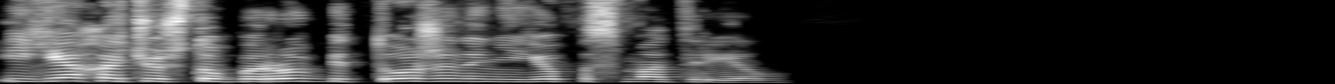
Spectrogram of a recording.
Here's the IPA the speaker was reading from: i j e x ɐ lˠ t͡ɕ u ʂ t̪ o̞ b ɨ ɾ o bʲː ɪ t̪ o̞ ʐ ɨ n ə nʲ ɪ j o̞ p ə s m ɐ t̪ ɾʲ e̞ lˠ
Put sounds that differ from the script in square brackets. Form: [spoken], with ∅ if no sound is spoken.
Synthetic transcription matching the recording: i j [a] x ɐ [∅] t͡ɕ u ʂ t̪ o̞ b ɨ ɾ o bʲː ɪ t̪ o̞ ʐ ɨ n ə nʲ ɪ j o̞ p ə s m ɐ t̪ ɾʲ e̞ lˠ

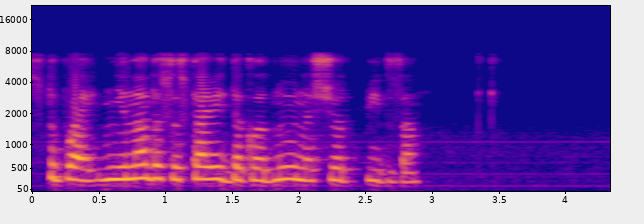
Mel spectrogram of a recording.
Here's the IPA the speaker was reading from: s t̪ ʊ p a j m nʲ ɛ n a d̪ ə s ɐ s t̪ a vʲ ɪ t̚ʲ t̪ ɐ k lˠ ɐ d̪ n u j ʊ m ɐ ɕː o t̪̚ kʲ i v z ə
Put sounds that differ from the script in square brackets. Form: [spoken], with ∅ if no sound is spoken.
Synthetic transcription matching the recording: s t̪ ʊ p a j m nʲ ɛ n a d̪ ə s ɐ s t̪ a vʲ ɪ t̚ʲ [d̪] ɐ k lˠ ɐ d̪ n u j ʊ [n] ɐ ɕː o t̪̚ [pʲ] i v z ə

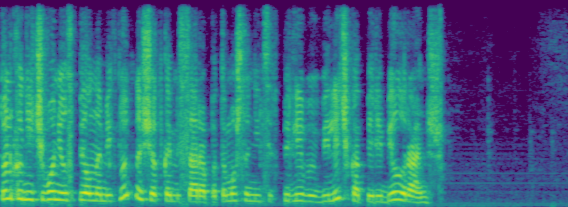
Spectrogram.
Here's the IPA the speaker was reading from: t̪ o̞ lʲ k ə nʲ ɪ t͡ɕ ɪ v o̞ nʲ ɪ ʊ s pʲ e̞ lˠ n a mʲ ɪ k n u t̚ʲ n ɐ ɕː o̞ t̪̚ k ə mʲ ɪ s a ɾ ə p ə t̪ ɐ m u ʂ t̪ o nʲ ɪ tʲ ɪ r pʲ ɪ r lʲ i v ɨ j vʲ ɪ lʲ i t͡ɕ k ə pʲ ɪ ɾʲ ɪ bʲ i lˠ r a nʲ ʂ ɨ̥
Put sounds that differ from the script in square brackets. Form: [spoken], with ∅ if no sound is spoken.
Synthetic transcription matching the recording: t̪ o̞ lʲ k ə nʲ ɪ t͡ɕ ɪ v o̞ nʲ ɪ ʊ s pʲ e̞ lˠ n [ə] mʲ ɪ k n u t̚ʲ n ɐ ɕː o̞ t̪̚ k ə mʲ ɪ s a ɾ ə p ə t̪ ɐ m u ʂ t̪ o nʲ ɪ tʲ ɪ r pʲ ɪ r lʲ i v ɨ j vʲ ɪ lʲ i t͡ɕ k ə pʲ ɪ ɾʲ ɪ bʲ i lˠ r a nʲ ʂ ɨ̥

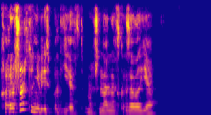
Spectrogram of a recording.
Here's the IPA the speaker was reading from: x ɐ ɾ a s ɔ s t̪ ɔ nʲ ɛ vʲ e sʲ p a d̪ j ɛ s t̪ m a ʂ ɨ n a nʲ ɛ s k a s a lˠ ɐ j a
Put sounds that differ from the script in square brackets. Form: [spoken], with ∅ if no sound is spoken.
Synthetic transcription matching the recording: x ɐ ɾ a [ʂ] ɔ [ʂ] t̪ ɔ nʲ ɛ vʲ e sʲ p a d̪ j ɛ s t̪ m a ʂ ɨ n a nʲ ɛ s k a [z] a lˠ ɐ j a

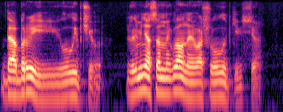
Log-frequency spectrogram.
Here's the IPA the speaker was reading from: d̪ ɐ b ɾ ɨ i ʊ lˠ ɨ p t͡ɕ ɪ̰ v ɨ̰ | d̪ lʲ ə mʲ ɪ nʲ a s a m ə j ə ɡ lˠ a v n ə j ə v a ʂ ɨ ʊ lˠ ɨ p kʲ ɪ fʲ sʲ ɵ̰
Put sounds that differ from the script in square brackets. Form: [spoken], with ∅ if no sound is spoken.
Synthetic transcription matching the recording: d̪ ɐ b ɾ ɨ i ʊ lˠ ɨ p t͡ɕ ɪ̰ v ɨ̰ | d̪ lʲ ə mʲ ɪ nʲ a s a m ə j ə ɡ lˠ a v n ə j ə v a ʂ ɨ ʊ lˠ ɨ p kʲ ɪ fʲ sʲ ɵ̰

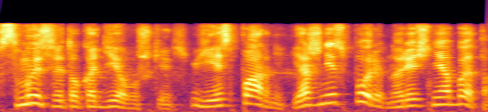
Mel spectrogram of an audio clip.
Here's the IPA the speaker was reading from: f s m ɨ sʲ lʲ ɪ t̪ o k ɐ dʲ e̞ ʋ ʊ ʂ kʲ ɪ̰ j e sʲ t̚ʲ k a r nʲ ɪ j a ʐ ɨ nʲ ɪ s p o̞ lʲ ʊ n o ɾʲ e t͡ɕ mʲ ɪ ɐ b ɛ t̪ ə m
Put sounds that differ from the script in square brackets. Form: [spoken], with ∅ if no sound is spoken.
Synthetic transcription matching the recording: f s m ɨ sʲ lʲ ɪ t̪ o k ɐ dʲ e̞ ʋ ʊ ʂ kʲ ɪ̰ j e sʲ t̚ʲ [p] a r nʲ ɪ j a ʐ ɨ nʲ ɪ s p o̞ [ɾʲ] ʊ n o ɾʲ e t͡ɕ [nʲ] ɪ ɐ b ɛ t̪ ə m

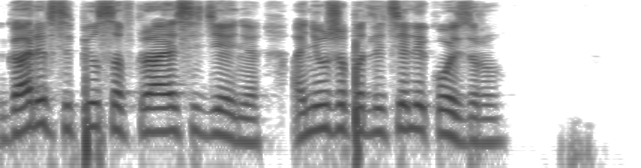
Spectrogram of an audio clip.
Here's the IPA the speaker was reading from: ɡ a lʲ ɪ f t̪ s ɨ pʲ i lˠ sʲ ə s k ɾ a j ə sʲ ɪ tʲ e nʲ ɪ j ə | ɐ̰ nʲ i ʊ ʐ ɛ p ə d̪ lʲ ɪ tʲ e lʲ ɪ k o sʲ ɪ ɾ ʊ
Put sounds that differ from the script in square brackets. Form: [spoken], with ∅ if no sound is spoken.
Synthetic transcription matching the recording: ɡ a [ɾʲ] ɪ f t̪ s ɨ pʲ i lˠ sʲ ə [f] k ɾ a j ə sʲ ɪ [dʲ] e nʲ ɪ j ə | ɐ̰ nʲ i ʊ ʐ ɛ p ə d̪ lʲ ɪ tʲ e lʲ ɪ k o [zʲ] ɪ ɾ ʊ

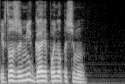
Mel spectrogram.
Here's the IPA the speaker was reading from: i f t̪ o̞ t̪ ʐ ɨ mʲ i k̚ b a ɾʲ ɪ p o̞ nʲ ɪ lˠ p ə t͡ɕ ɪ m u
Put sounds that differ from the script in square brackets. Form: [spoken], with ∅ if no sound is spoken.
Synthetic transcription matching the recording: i f t̪ o̞ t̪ ʐ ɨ mʲ i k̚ [ɡ] a ɾʲ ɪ p o̞ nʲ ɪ lˠ p ə t͡ɕ ɪ m u

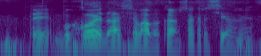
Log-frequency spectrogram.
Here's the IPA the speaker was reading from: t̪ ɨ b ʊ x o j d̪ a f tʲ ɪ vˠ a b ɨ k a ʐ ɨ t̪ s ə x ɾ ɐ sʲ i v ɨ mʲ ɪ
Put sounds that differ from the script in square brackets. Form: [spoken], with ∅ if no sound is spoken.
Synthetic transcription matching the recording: t̪ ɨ b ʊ x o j d̪ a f [sʲ] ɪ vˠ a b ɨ k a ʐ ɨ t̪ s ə [k] ɾ ɐ sʲ i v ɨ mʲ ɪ

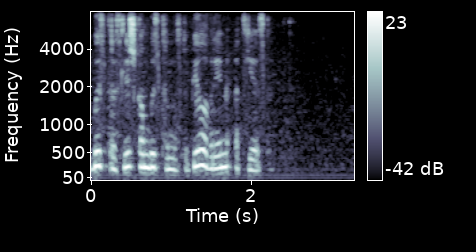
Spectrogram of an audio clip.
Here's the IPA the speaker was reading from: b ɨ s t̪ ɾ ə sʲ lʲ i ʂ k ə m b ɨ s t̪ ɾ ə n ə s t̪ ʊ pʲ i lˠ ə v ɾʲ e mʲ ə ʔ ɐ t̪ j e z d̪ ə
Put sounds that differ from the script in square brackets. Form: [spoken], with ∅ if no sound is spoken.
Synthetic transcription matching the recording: b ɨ s t̪ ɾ ə sʲ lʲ i ʂ k ə m b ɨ s t̪ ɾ ə n ə s t̪ ʊ pʲ i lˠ ə v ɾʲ e mʲ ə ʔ ɐ t̪ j e z d̪ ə

